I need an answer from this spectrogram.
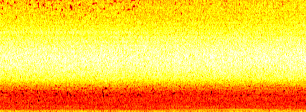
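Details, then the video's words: Noisy cicadas singing in woods beside a creek in midsummer, warm and humid: one continuous shrill buzzing wash without pauses, constant in loudness, over a soft low background hum. "Walking along a Creek with lots of Noisy Cicada Insects Singing in Summer"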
